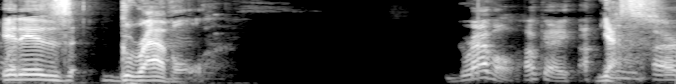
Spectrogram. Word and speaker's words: Gravell: Did I pronounce that right? Gravel or Gravell? What's the right It way? is Gravell.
